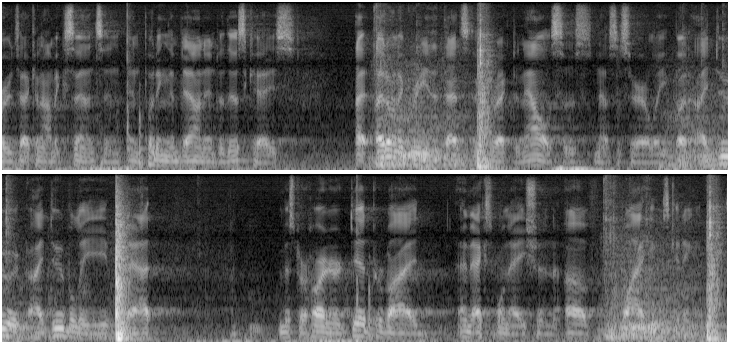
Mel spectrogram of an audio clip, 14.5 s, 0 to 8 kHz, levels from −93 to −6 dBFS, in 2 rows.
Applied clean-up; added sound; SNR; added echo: none; Drawer open or close; -2 dB; none.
